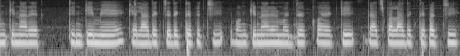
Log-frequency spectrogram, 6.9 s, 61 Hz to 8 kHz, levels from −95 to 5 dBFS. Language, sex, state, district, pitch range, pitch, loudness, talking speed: Bengali, female, Assam, Hailakandi, 195-200 Hz, 195 Hz, -19 LUFS, 120 wpm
